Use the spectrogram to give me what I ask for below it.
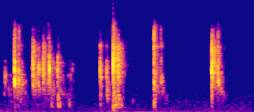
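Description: Typing on a computer keyboard to enter a dice roll command during a role-playing game: a quick flurry of clicking keystrokes, then a few short, separated bursts of clicks with pauses between, with no talking.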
